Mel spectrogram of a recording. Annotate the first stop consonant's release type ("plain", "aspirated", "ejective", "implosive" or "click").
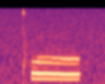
aspirated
